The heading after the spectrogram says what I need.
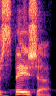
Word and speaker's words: Spacia: is Jodie Vader and I'm Spacia we're brought to you by anonymous dinosaur and rhymes with Asia it's time to appreciate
